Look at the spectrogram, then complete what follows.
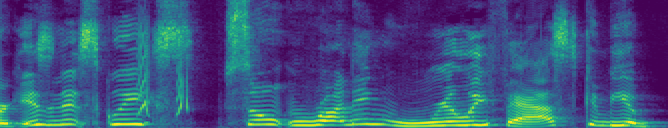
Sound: squeaks squeaks

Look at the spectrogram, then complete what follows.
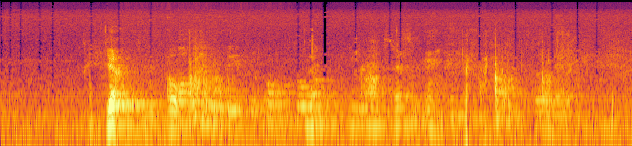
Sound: member speaks faintly

